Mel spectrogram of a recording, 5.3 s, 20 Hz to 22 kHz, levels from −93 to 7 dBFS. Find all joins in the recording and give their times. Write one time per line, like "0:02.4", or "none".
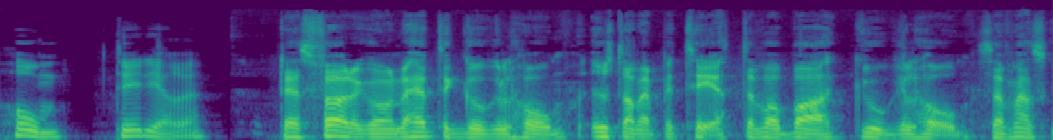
none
